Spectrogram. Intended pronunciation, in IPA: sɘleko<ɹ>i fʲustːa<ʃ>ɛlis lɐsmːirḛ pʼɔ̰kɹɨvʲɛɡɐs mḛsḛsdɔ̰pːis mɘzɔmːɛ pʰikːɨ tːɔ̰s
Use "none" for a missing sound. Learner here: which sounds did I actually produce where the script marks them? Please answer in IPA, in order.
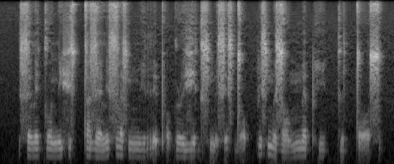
n, z

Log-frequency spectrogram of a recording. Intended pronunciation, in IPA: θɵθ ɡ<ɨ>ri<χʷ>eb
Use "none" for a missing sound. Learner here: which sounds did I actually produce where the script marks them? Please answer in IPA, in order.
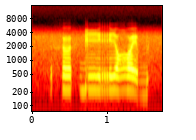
i, ʁʷ

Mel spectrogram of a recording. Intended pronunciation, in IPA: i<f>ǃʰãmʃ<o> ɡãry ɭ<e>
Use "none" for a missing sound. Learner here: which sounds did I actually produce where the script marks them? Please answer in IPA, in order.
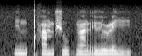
m, u, i

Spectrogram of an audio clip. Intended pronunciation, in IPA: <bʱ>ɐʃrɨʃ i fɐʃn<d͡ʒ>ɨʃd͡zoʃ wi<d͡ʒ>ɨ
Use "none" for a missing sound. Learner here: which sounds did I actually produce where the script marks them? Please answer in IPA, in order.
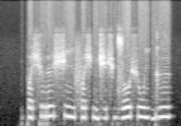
p, d͡ʒ, ɡ

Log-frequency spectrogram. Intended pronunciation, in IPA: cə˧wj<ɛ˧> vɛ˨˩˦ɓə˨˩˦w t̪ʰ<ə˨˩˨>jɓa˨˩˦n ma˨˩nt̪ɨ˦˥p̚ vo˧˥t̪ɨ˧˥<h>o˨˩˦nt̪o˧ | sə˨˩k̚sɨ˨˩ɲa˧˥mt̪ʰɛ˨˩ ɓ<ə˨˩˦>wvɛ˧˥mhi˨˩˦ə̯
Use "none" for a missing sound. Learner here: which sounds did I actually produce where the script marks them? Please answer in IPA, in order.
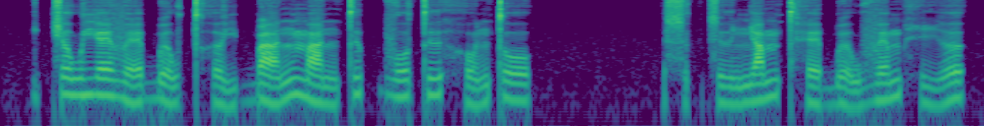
ɛ˧, ə˨˩˨, h, ə˨˩˨

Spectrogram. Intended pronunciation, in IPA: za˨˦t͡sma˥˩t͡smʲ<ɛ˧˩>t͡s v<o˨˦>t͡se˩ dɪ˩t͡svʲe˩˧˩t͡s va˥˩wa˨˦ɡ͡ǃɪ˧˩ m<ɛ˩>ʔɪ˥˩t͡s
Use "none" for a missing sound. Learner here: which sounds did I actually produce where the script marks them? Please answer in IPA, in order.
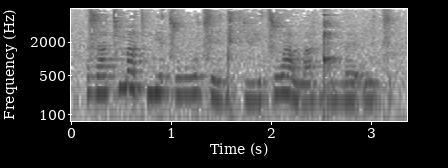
ɛ˧˩, o˨˦, ɛ˧˩

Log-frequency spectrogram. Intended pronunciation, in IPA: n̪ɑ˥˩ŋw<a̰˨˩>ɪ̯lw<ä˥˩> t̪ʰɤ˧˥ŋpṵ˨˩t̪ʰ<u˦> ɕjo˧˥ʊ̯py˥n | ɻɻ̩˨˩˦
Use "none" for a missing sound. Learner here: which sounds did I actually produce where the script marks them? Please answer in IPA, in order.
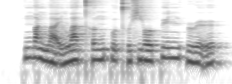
a̰˨˩, ä˥˩, u˦

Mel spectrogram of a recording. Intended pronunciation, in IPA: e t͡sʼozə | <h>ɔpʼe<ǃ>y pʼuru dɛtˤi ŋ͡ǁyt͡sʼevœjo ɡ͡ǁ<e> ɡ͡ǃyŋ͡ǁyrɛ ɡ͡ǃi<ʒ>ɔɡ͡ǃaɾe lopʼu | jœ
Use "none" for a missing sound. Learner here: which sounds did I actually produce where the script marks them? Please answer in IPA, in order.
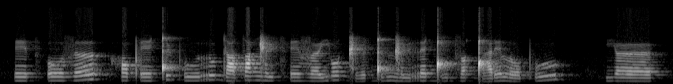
h, ǃ, ø, d͡z

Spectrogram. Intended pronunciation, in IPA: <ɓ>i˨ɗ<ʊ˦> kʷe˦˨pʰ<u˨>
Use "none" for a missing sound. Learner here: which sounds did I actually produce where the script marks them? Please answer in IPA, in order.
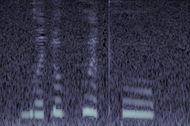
ɡʷ, ʊ˦, u˨

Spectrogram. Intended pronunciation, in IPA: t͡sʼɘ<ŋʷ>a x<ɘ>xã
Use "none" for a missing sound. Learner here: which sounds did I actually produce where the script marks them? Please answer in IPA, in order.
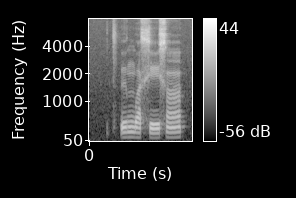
ŋʷ, e

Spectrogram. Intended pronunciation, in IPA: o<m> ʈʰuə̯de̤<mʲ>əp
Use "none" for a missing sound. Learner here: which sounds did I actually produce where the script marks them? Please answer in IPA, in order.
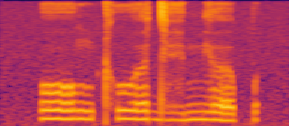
ŋ, mʲ

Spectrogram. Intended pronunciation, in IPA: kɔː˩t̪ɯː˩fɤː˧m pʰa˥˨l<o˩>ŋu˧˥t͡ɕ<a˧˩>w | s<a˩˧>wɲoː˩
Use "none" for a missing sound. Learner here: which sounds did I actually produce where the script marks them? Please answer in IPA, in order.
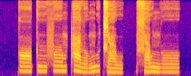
o˩, a˧˩, a˩˧

